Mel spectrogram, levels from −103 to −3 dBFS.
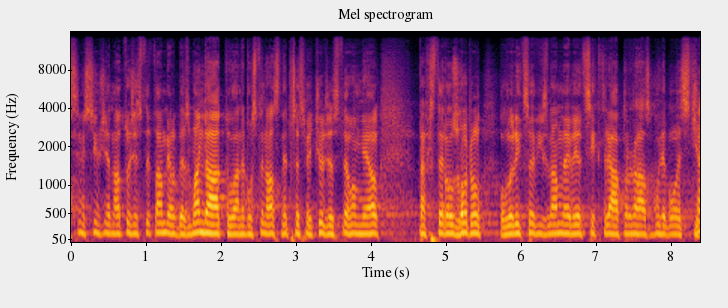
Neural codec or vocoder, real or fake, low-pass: codec, 32 kHz, 1.9 kbps, SNAC; fake; 14.4 kHz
